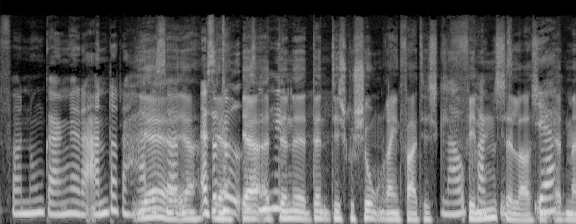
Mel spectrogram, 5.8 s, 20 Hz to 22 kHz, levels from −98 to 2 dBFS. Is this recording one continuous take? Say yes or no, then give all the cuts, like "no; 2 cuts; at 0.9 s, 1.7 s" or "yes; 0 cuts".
no; 1 cut; at 2.4 s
